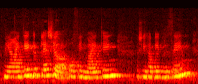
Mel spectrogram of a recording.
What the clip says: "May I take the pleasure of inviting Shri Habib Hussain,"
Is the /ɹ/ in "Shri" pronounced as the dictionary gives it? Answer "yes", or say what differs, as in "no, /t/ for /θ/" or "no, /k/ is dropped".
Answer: no, /ɹ/ is dropped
